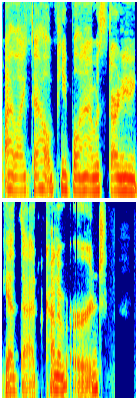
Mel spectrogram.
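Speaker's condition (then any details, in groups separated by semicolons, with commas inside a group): ALS (Lou Gehrig's disease); fast progressing form; almost bedbound, uses wheelchair; voice wonky, full voice earlier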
